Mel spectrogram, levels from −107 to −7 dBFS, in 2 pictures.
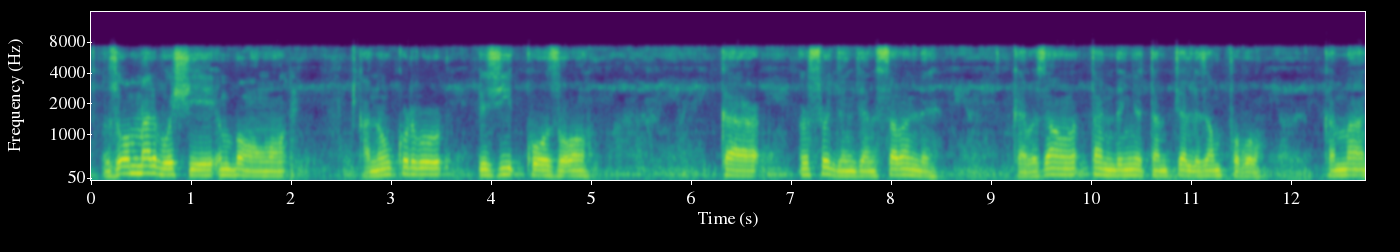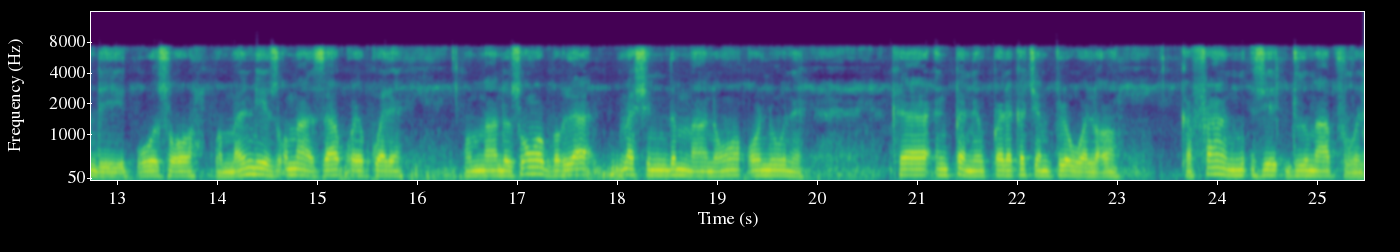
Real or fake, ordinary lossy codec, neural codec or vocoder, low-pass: fake; AAC, 96 kbps; codec, 16 kHz, 4.8 kbps, FACodec; 7.2 kHz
